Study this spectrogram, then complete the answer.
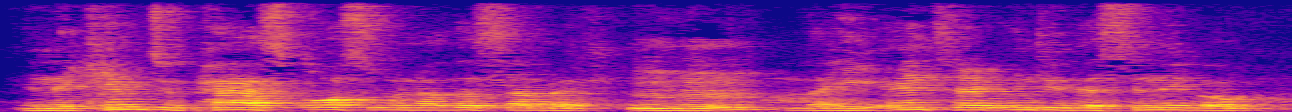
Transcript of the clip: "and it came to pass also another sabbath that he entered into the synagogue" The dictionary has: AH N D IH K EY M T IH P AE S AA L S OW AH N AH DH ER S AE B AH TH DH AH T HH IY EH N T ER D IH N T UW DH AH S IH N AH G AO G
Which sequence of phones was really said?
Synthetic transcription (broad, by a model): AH N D IH K EY M T IH P AE S AA L S OW AH N AH DH ER S AE B AH TH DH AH T HH IY EH N T ER D IH N T UW DH AH S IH N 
